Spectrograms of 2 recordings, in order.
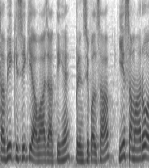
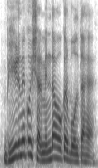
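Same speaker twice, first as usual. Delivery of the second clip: plain reading voice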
